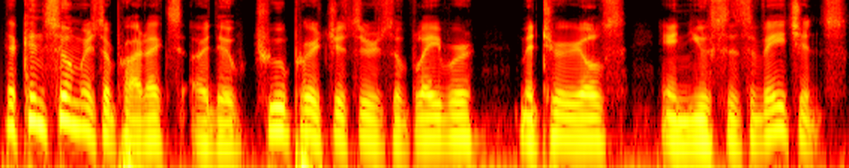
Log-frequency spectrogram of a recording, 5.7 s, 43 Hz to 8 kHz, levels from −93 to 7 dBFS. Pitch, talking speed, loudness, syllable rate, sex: 110 Hz, 160 wpm, -20 LUFS, 5.2 syllables/s, male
